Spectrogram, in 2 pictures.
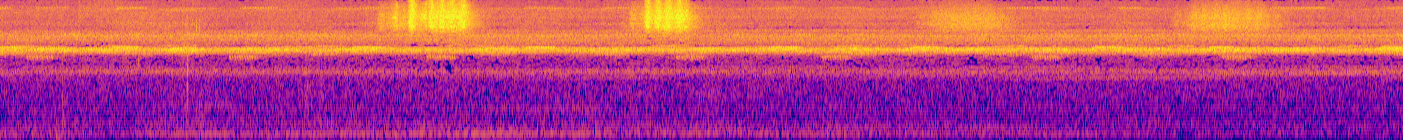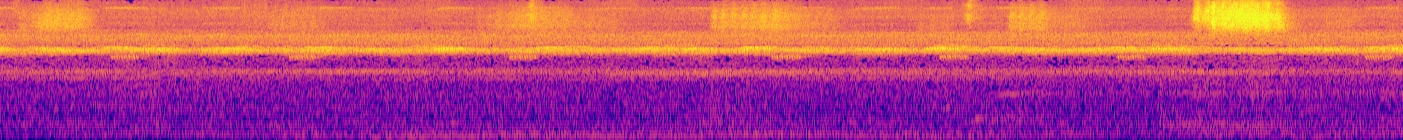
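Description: Crickets and other insects chirring at dusk: a steady, pulsing high trill throughout, with a second, higher-pitched buzzing call repeating every two seconds or so.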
